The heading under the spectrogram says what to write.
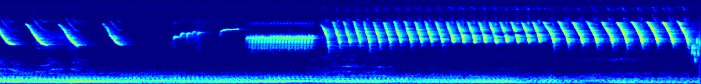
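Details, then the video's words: Singing canary used to prompt a silent one to sing: a few swooping downward notes, a short buzzy note, then an extended fast trill, over a low steady hum. "Suara Kenari Gacor Yang Malas Bunyi Awas Kaget Ikut Bunyi || Pancingan Kenari Agar Bunyi"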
